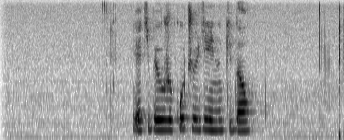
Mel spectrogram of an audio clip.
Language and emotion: Russian, neutral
